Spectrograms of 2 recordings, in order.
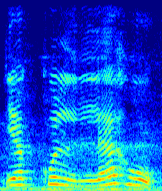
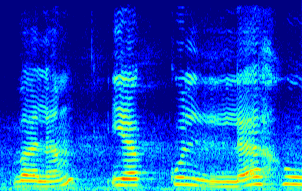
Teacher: ஆனால் வந்து இது பிகைர் குன்னா. இந்த இடத்துல நம்ம குன்னா செய்யாமல் மர்ஜிங் மட்டும் பண்ணி படிப்போம்.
